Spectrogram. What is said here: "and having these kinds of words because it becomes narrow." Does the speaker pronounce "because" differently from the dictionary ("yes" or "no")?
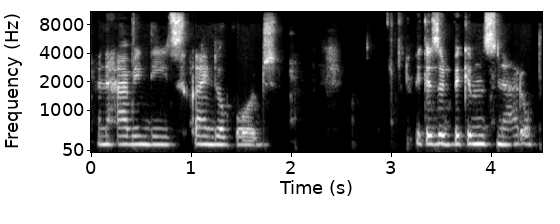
no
